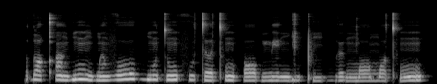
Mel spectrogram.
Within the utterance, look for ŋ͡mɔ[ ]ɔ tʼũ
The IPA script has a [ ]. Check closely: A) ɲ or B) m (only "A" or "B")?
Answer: B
